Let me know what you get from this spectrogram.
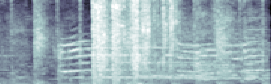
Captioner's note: gunshots blasting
